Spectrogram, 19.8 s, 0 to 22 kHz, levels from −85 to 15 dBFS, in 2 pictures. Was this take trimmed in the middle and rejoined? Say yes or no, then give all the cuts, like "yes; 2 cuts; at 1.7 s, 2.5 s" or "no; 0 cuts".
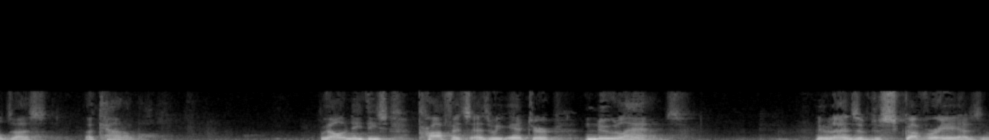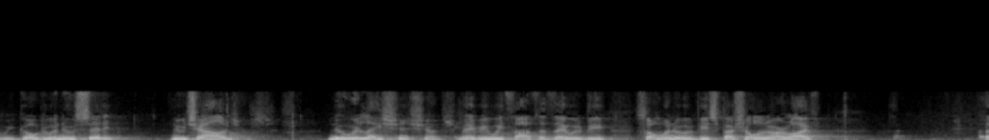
yes; 2 cuts; at 11.5 s, 14.4 s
